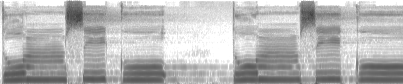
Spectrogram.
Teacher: bacanya jelas saja m dan tidak perlu ditahan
